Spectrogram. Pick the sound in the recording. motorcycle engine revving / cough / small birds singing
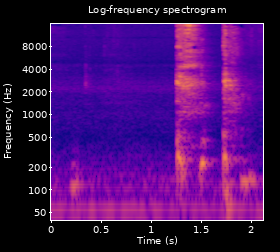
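cough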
